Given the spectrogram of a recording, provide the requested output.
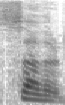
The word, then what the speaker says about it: Southard: We pronounce it Southard up in Virginia.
